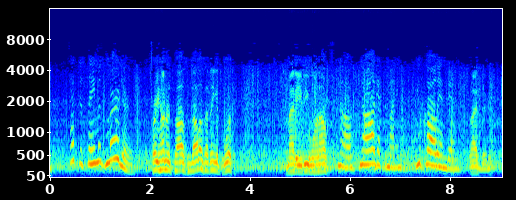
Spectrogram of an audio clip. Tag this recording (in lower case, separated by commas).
speech, radio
